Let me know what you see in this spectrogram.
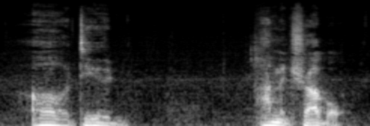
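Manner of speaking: hushed half-whisper, said as an aside. Retelling what a man half-whispered to him on the field, retelling a half-whisper. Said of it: "he like whispers over to him".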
